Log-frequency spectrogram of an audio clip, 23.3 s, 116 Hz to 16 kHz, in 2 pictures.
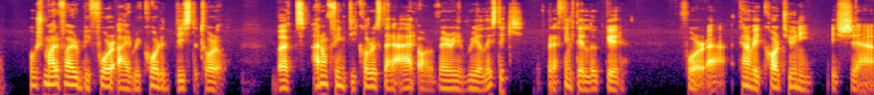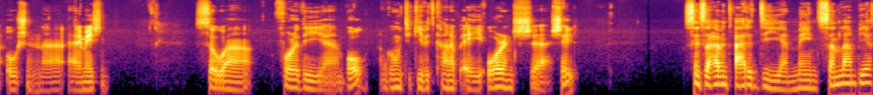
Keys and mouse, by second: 12.3-17.3 drag.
